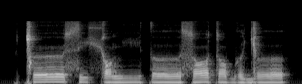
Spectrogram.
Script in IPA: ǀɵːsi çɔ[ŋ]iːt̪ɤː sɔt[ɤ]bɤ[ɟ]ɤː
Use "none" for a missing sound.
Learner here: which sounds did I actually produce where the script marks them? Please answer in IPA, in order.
ŋ, ɔ, ɟ

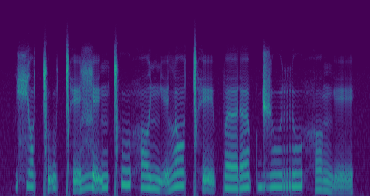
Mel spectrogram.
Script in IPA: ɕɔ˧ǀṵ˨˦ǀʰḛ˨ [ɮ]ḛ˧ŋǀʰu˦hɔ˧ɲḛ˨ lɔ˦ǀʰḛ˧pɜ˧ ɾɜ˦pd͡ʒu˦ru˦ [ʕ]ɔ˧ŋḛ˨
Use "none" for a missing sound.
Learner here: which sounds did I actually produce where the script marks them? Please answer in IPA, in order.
ɮ, h

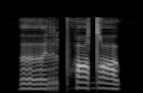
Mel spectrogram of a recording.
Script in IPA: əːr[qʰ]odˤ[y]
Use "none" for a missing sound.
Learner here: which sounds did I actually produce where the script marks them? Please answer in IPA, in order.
pʰ, u

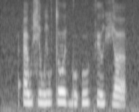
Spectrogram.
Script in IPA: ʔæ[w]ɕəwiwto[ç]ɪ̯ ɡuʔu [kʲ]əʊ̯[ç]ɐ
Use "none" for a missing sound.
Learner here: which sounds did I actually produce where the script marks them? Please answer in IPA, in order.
w, none, kʲ, ç

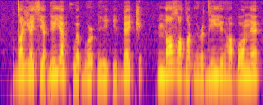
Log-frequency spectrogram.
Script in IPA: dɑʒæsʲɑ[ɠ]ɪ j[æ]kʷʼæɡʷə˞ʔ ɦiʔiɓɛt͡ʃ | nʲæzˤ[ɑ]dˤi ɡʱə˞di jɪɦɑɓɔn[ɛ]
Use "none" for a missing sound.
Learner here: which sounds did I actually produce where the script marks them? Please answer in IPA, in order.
ɠ, æ, ɑ, ɛ

